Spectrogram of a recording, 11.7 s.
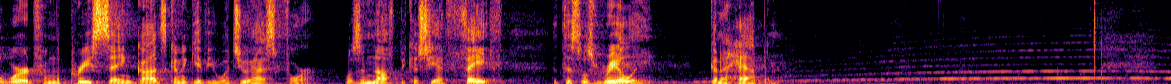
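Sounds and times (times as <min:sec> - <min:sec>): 
speech: 0:00.0 - 0:07.9
emergency siren wailing: 0:05.7 - 0:11.7.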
